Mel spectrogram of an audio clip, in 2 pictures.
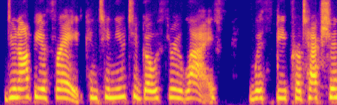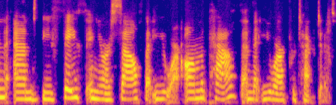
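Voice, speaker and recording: A woman giving a spiritual card reading as an intuitive healer, speaking in gentle, reassuring, halting phrases. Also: medium pitch, no echo, low-quality recording. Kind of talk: spiritual card reading addressed to named listeners.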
